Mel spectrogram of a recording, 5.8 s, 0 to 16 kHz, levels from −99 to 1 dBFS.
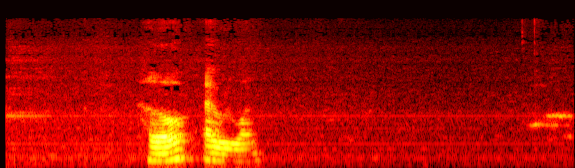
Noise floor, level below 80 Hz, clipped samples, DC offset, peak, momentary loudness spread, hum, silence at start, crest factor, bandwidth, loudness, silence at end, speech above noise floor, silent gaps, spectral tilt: -61 dBFS; -64 dBFS; under 0.1%; under 0.1%; -4 dBFS; 30 LU; none; 1.45 s; 22 dB; 11 kHz; -20 LUFS; 0.1 s; 43 dB; none; -7.5 dB/octave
